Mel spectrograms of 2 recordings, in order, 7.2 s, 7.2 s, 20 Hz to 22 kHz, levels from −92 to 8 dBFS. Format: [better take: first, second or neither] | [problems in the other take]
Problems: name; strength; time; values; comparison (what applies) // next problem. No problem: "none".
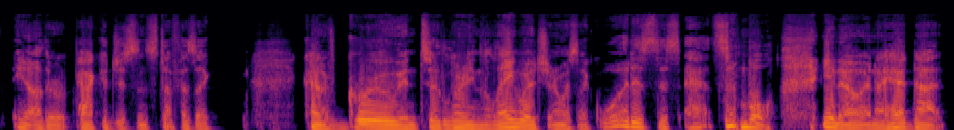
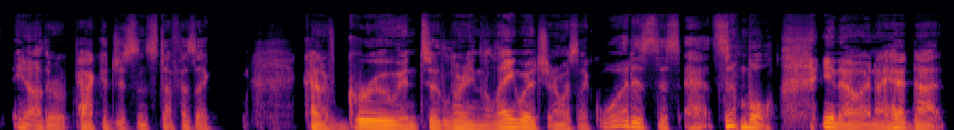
second | distortion; slight; 3% of the sound clipped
